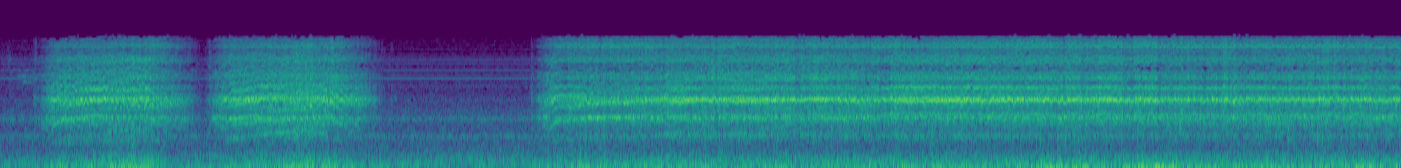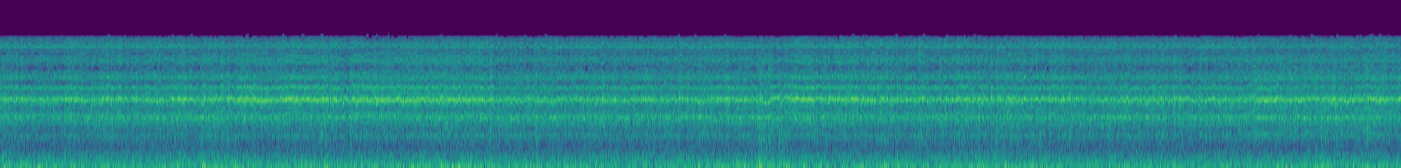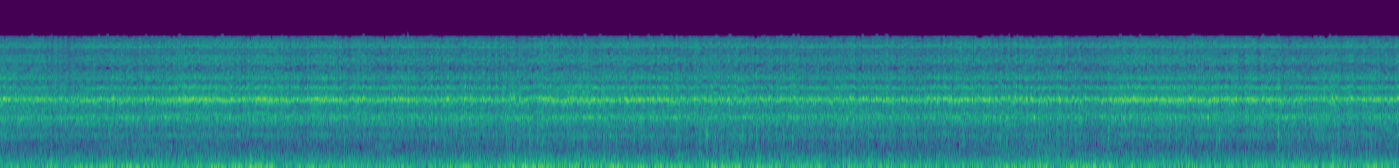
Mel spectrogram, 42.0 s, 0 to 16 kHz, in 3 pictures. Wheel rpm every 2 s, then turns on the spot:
80, 80, 30, 160, 160, 160, 160, 160, 160, 160, 160, 160, 160, 160, 160, 160, 160, 160, 160, 160, 160.
none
